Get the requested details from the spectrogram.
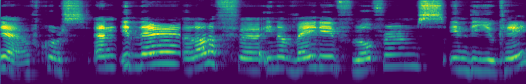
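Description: Speaking with a French accent, a woman talks at a fairly slow pace in a high pitch, with lively intonation and hardly any pauses. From France. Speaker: podcast host, legal innovation consultant. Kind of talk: interview.

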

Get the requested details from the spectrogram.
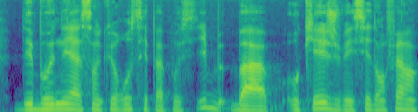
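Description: A man talks at a medium pitch. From France, Yvelines and countryside. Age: young. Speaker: knitting influencer and TV presenter. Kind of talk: interview. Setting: hotel. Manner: hesitant, many fillers.

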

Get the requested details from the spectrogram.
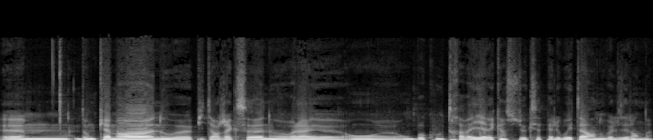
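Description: Medium in pitch and dark, mellow in tone, a man speaks at a moderate pace with fairly even intonation, the sound dry and close with no echo and the recording very clean against a silent background. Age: 20s. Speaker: 3D animation company CEO. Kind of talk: interview.

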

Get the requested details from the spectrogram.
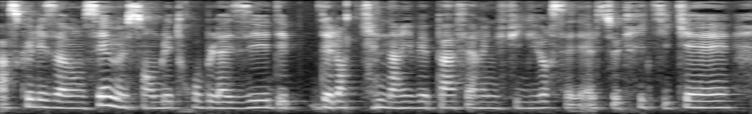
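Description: Fairly low, somewhat breathy female voice at a moderate pace. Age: 40s. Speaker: yoga teacher and podcast host. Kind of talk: personal monologue podcast. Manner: hesitant, many filler words.

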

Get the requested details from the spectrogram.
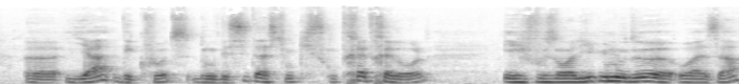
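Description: Pitched at a medium level, a man's voice rises and falls in an ordinary way, an unremarkable speaking voice. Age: 20s. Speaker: podcast co-host. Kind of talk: casual chat.

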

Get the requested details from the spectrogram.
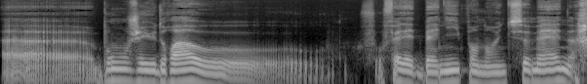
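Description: A man speaks at a very slow pace. His medium pitch shows ordinary variation. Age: 30s. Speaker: podcast interviewee. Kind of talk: personal testimony. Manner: halting, many fillers.

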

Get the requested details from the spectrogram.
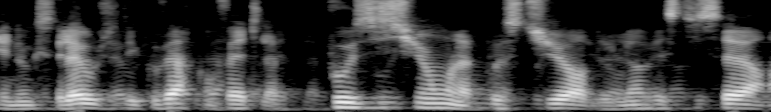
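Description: Here is a man with a normal speaking voice. He keeps a moderate pace and fairly even intonation. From Paris, France. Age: 30s. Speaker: venture capital investor. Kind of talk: interview.

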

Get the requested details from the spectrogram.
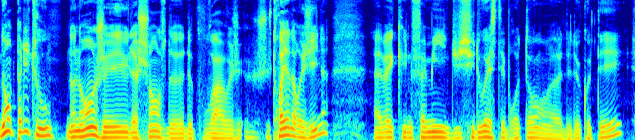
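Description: In a very clean recording with a silent background and a dry, close sound with no echo, a man speaks with a dark, mellow tone. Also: medium pitch for a man, ordinary pitch variation, fairly slow pace. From France, Troyes. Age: 60s. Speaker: company director. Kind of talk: interview. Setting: at guest's premises.

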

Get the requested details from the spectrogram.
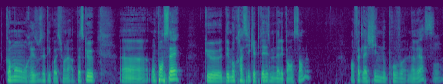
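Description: The man's dark, mellow voice sits at medium pitch with ordinary pitch variation, moving at a moderate pace with long, frequent pauses on a very clean recording with a silent background. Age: 40s. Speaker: author and podcaster. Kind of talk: interview conversation. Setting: studio.

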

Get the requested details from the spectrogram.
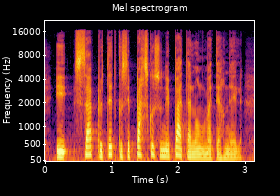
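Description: A woman with a very deep, low voice and a dark, mellow tone speaks at a fairly quick pace with lively intonation, in a very clean recording with a silent background and a dry, close sound with no echo. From Brussels, Belgium. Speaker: actress. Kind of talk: interview.

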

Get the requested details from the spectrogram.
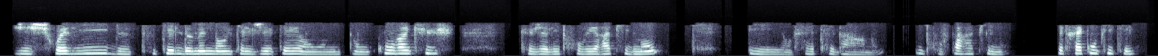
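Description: At a fairly slow pace with long, frequent pauses, a woman of medium pitch speaks with fairly even intonation and big swings in loudness. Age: 40s. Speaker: job seeker giving testimony. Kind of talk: recorded testimony.

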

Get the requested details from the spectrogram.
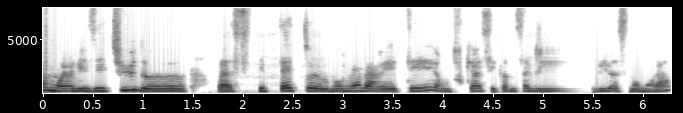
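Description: A somewhat breathy voice with fairly even intonation. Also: woman. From Paris region, France. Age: 50s. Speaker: operations manager in industry. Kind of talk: interview podcast. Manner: hesitant, many fillers and repetitions.

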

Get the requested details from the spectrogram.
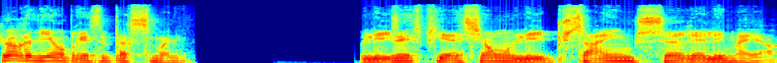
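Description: Speaking with a Quebec accent, a man with a fairly high pitch keeps a moderate pace but takes long, frequent pauses. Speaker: podcast host. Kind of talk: solo monologue podcast. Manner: casual, conversational.

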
